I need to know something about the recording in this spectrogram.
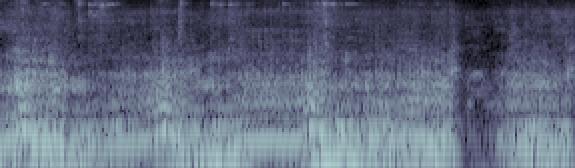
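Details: Pit Bull Terrier Lucy rolls onto her back and lets puppy Clyde win at tug. A continuous low, rumbling growl lasts over three seconds, breaks briefly, then resumes amid rustling. Phone recording.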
